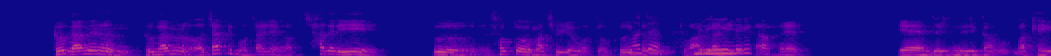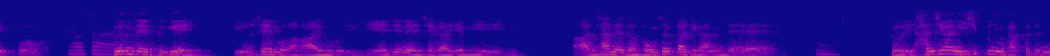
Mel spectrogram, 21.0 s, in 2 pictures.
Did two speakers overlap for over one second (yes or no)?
yes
